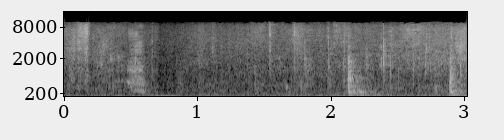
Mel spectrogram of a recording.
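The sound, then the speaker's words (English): Paperwork being shuffled at a public hearing, between closing the hearing on House Bill 2474 and opening the one on House Bill 2475: a series of dry, crisp rustles and soft thumps in irregular bursts over a low hum, with no one speaking. “And bear with me while I shuffle the paperwork here.”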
